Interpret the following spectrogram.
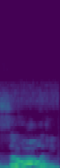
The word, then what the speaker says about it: zoology: right we call that zoology kind of like it has the word remember jaden raise your hand okay but remember it sounds kind of like you're saying zoo so animals live in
